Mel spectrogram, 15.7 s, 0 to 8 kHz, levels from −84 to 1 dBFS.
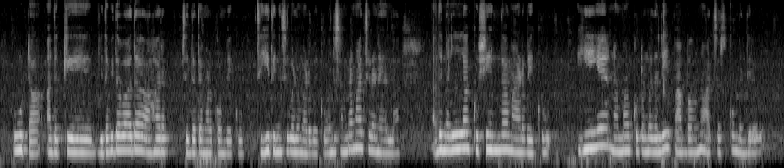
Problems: background sounds at intervals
